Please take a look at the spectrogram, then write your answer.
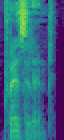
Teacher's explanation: Notice how the middle syllable doesn't stand out. It's not prei, but rather president where the central vowel becomes relaxed.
